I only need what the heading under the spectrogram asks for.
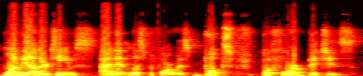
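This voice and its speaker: A man's voice: mid-range voice, low-quality recording. A man narrating as dungeon master, rambling and restarting his sentences. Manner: rambling, halting, many restarts. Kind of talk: narrating a tabletop game.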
